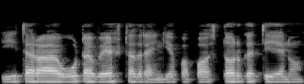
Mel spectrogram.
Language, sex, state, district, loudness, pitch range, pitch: Kannada, male, Karnataka, Chamarajanagar, -16 LUFS, 120-130 Hz, 125 Hz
